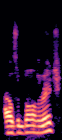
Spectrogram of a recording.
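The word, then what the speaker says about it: Elsenborn Ridge: Eldenborn Ridge, yeah.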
